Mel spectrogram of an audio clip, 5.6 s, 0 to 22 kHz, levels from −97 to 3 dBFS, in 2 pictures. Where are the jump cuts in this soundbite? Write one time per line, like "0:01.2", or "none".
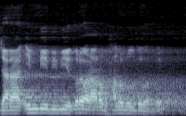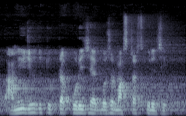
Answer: none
